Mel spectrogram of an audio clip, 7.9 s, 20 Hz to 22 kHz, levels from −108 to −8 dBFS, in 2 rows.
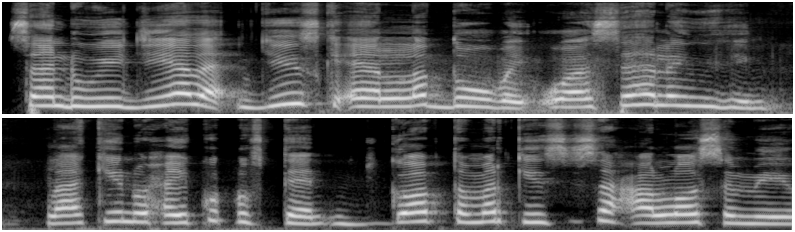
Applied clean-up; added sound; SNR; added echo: neural mask model DeepFilterNet 3.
